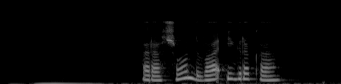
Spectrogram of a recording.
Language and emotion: Russian, neutral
